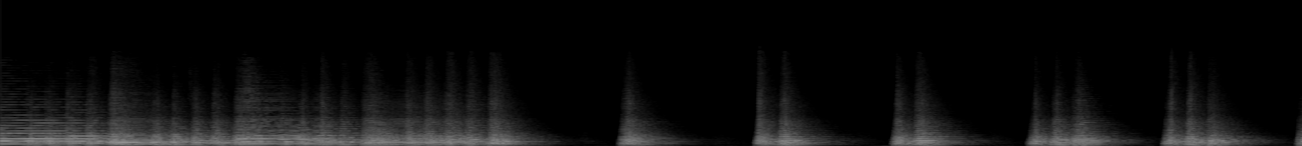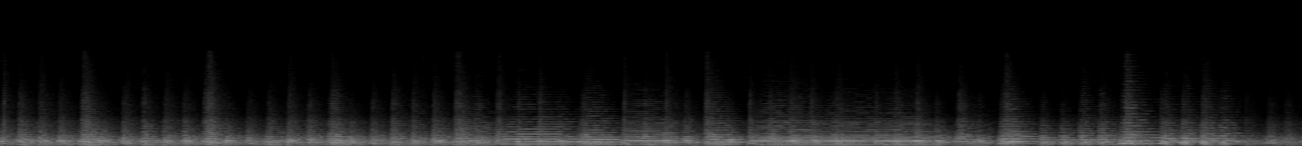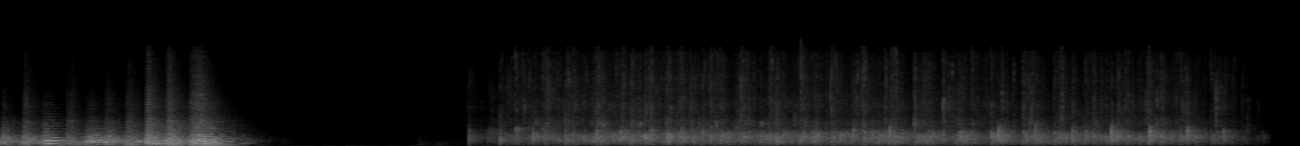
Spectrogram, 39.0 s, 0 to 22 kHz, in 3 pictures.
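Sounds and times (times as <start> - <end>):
trombone quartet playing: 0.0 - 5.5, 6.2 - 6.8, 7.5 - 28.6
audience applause: 30.7 - 38.8.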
